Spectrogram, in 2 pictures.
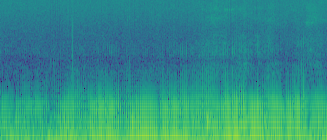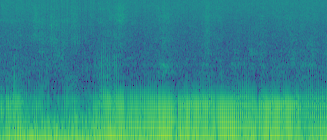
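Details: Steady rumbling purr from a cat, deep and buzzy, pulsing with regular breath breaks, with light rustling faintly audible around it.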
